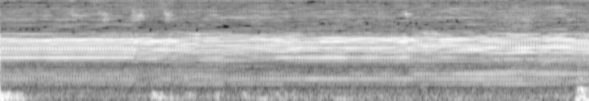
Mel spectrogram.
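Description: An electric hair clipper hums steadily while cutting a fade haircut, a close, even buzz holding without pause and with no voices over it.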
